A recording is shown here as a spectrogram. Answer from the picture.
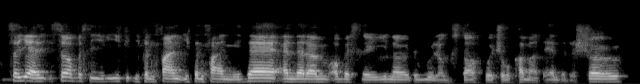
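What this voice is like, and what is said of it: British accent. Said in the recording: “It's a British accent.”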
